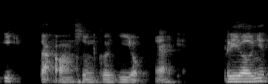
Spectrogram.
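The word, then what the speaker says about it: 읽다: Nah, ingat, ketika dia satu seperti ini dibacanya bukan ilkta ya, tapi ikta langsung ke giok ya.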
